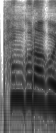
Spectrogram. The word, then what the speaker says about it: PENGU: 먼저 이름부터 토큰명은 PNG 한국어로 팽구라고 읽어요.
